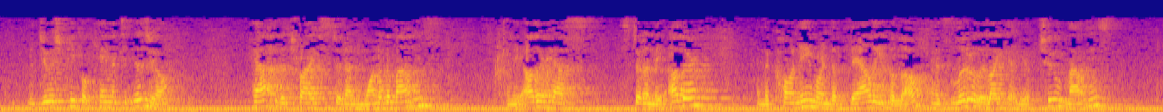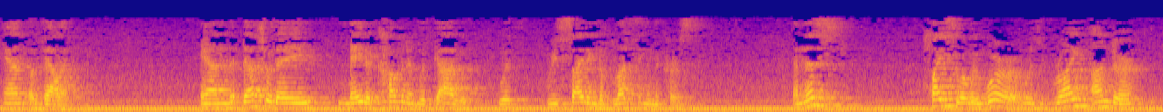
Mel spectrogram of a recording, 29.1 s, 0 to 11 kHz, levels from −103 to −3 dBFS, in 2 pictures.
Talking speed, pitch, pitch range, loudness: 140 wpm, 130 Hz, 125-145 Hz, -17 LUFS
